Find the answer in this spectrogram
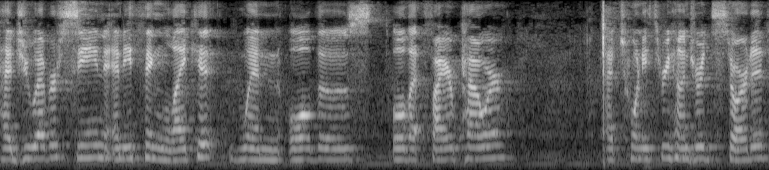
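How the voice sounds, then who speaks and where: Over noticeable background noise, a woman speaks fairly slowly at a medium pitch with monotone, flat intonation. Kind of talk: interviewer questions.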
